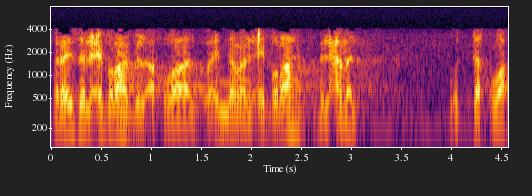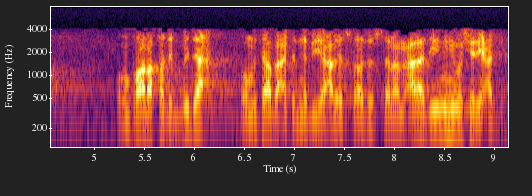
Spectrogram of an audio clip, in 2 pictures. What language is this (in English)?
Arabic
